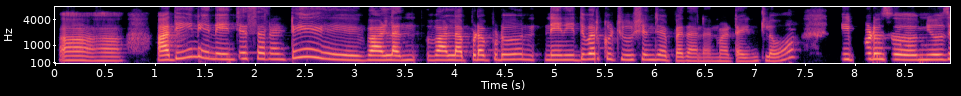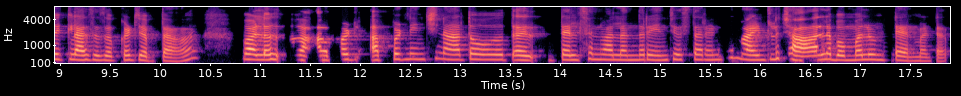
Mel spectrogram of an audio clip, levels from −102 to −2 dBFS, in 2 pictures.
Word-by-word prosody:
ఆహా! 210 Hz, -2 st, -4 dB, 0.6 s
అది 255 Hz, +6 st, +4 dB, 0.2 s
నేను 335 Hz, -6 st, -4 dB
ఏం 275 Hz, -, -3 dB
చేశానంటే 300 Hz, 0 st, -4 dB, 0.7 s
వాళ్ళు 240 Hz, 0 st, +4 dB
అం 230 Hz, -, -7 dB, 0.3 s
వాళ్ళు 240 Hz, 0 st, +3 dB
అప్పుడప్పుడు 250 Hz, +2 st, -3 dB, 0.4 s
నేను 250 Hz, 0 st, 0 dB
ఇదివరకు 285 Hz, +3 st, -1 dB
ట్యూషన్ 255 Hz, 0 st, -6 dB
చెప్పేదాన్ని 200 Hz, -5 st, -6 dB
అన్నమాట 190 Hz, -2 st, -11 dB
ఇంట్లో. 195 Hz, 0 st, -8 dB, 0.7 s
ఇప్పుడు 290 Hz, +3 st, +1 dB
సో, 270 Hz, -, 0 dB, 0.3 s
మ్యూజిక్ 265 Hz, +1 st, -1 dB
క్లాసెస్ 245 Hz, -2 st, +4 dB
ఒక్కటి 245 Hz, +2 st, -2 dB
చెప్తా. 215 Hz, -3 st, -1 dB, 0.8 s
వాళ్ళు 255 Hz, -2 st, +8 dB, 0.4 s
ఆహ్, -, -, -2 dB
అప్పటి 275 Hz, +3 st, 0 dB, 0.2 s
అప్పటి 275 Hz, +4 st, -2 dB
నుంచి 280 Hz, +2 st, -5 dB
నాతో 260 Hz, +1 st, +4 dB, 0.4 s
తె 240 Hz, 0 st, +6 dB, 0.4 s
తెలిసిన 250 Hz, +3 st, +1 dB
వాళ్ళందరూ 255 Hz, 0 st, -1 dB
ఏం 235 Hz, -, -7 dB
చేస్తారంటే, 260 Hz, +1 st, -6 dB
మా 265 Hz, -, +9 dB
ఇంట్లో 275 Hz, +6 st, -6 dB
చాలా 235 Hz, +4 st, +7 dB
బొమ్మలు 245 Hz, +2 st, +1 dB
ఉంటాయన్నమాట. 205 Hz, -5 st, -4 dB
250 Hz, 125 wpm, -23 LUFS, 235-275 Hz, 0.8 s, మా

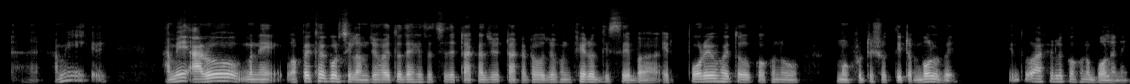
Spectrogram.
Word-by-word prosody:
হ্যাঁ, -, -, -22 dB, 0.2 s
আমি 150 Hz, +6 st, -6 dB, 0.3 s
এ -, -, -8 dB, 0.7 s
আমি 135 Hz, +5 st, +3 dB, 0.2 s
আরো 130 Hz, +4 st, +7 dB, 0.4 s
মানে 115 Hz, -1 st, +1 dB, 0.3 s
অপেক্ষা 140 Hz, +5 st, +3 dB
করছিলাম 120 Hz, -6 st, +3 dB
যে -, -, +2 dB
হয়তো 110 Hz, +2 st, +2 dB
দেখা 115 Hz, 0 st, 0 dB
যাচ্ছে 115 Hz, -, -7 dB
যে -, -, -1 dB
টাকা 105 Hz, +2 st, 0 dB
যে 115 Hz, -, -1 dB
টাকাটাও 105 Hz, +2 st, -1 dB
যখন 115 Hz, 0 st, -4 dB
ফেরত 120 Hz, -1 st, +3 dB
দিচ্ছে 105 Hz, -1 st, -3 dB
বা 95 Hz, -, +2 dB, 0.2 s
এরপরেও 125 Hz, +6 st, +2 dB
হয়তো 130 Hz, -, 0 dB, 0.2 s
কখনো 110 Hz, +1 st, -4 dB, 0.5 s
মুখ 110 Hz, -1 st, 0 dB
ফুটে -, -, -4 dB
সত্যিটা -, -, -2 dB
বলবে। 125 Hz, -7 st, +3 dB, 0.6 s
কিন্তু -, -, -10 dB
আসলে 135 Hz, +1 st, -3 dB
কখনো 120 Hz, 0 st, -3 dB
বলে 95 Hz, 0 st, +2 dB
নাই। 95 Hz, -, -12 dB
115 Hz, 170 wpm, -25 LUFS, 110-125 Hz, 0.7 s, আরো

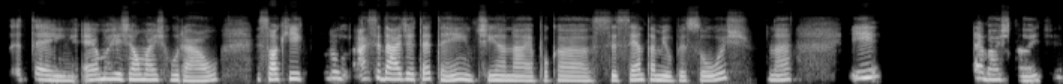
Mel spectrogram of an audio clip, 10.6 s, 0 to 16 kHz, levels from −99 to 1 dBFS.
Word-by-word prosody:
Eh, -, -, -7 dB
tem. 190 Hz, -6 st, 0 dB
É 210 Hz, +3 st, +1 dB
uma 240 Hz, +2 st, +3 dB
região 230 Hz, -2 st, +3 dB
mais 220 Hz, -1 st, +2 dB
rural, 185 Hz, -1 st, 0 dB, 0.4 s
só 225 Hz, 0 st, +4 dB
que 250 Hz, +1 st, 0 dB, 0.2 s
tudo 275 Hz, -1 st, -4 dB
a -, -, +1 dB
cidade 245 Hz, -3 st, +4 dB
até 235 Hz, +2 st, +1 dB
tem 210 Hz, 0 st, +1 dB
tinha 200 Hz, 0 st, +1 dB
na 190 Hz, -1 st, +2 dB
época 180 Hz, 0 st, -1 dB
60.000 200 Hz, +2 st, +1 dB
pessoas, 190 Hz, +9 st, -2 dB, 0.2 s
né, 210 Hz, +2 st, 0 dB, 0.6 s
e 315 Hz, +1 st, +2 dB, 0.9 s
É 275 Hz, -, 0 dB
bastante, 205 Hz, -5 st, -2 dB
215 Hz, 130 wpm, -24 LUFS, 190-235 Hz, 0.9 s, só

